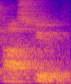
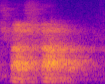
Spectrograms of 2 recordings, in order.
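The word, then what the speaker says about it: 叉烧: I grew up calling this char siu, but in other dialects you might hear it pronounced cha shao.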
